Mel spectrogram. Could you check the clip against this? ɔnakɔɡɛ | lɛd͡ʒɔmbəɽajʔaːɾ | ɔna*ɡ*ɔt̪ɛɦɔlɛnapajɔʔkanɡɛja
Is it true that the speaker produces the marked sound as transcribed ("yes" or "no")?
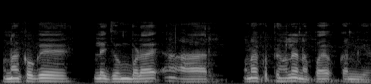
no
